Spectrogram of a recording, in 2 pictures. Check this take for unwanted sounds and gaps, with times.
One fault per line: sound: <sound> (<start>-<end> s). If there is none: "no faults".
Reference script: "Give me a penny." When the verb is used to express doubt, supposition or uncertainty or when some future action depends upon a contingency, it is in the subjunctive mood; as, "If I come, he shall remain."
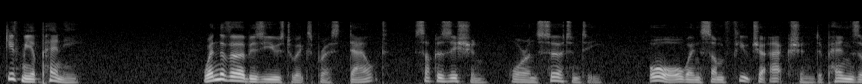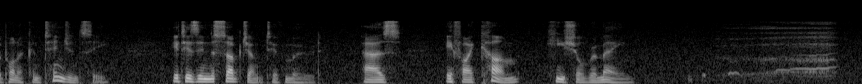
sound: breath (15.5-17.0 s)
